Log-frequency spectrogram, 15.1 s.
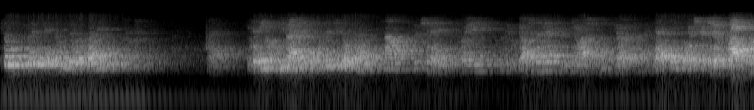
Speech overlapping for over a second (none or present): present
